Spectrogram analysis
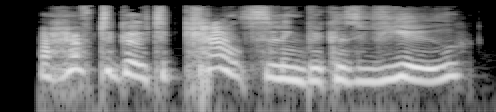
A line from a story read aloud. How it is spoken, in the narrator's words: she snapped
